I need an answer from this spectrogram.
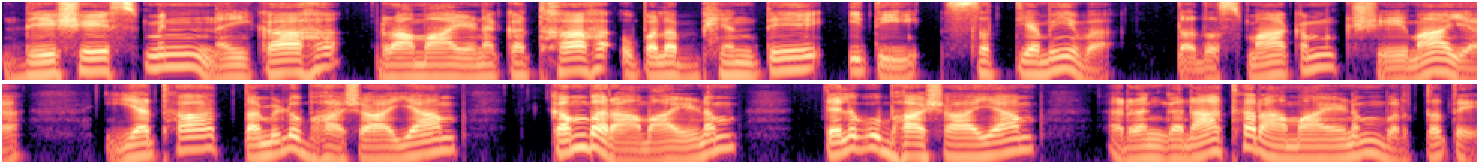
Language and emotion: Sanskrit, neutral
